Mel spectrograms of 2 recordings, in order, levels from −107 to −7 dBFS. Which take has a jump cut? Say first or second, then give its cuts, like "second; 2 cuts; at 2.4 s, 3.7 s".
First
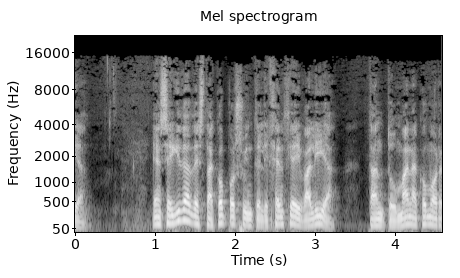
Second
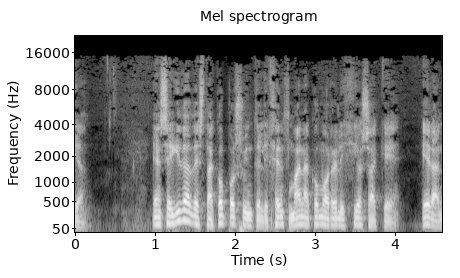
second; 1 cut; at 2.7 s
